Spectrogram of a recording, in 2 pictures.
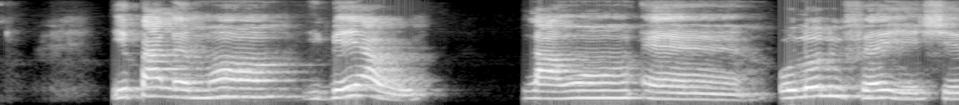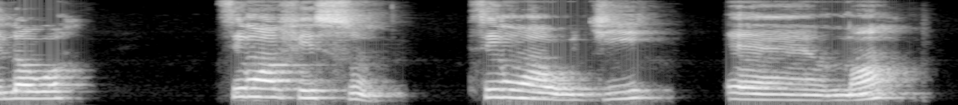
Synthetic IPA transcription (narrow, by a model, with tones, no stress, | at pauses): i˨k͡pa˧lɛ˨mɔ̃˨˦i˨ɡ͡be˨˦ja˦˨wo˨˦ | la˦˨w̃ɔ̃˧ɛ˨o˧lo˦lu˦˨fɛ˨˦jĩ˨˦n̩˦ʃe˧lɔ˦wɔ˦ | ti˦w̃ɔ̃˦fi˧sũ˨ | ti˦w̃ɔ̃˧o˨d͡ʒi˨˦ | ɛ˦˨mɔ̃˨˦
